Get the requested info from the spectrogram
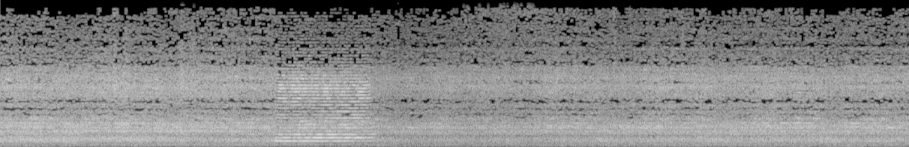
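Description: LHB high-capacity parcel vans running past at speed, a steady rumble of wheels on rail. About four seconds in, a train horn sounds once for about a second, the loudest moment.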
